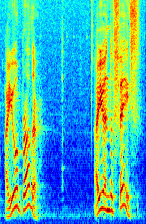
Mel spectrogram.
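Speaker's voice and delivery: ordinary delivery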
